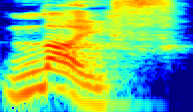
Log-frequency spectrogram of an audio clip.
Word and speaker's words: knife: The K in knife, knock, and knee.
